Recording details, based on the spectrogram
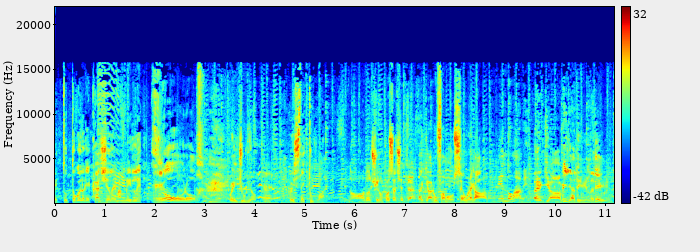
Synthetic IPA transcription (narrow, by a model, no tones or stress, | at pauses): ɛt̪ːut̪ːokwelːokekːat͡ʃːelalemamːelːe | ɛɔːɾo | wɛd͡ʒuːljo̰ɛkwest̪aɛt̪ːuːa̰ | nɔnont͡ʃinumpɔsːat͡ʃːet̪ːa̰ːɛɡːa̰nuɱfamoːsɛunreɡa̰ːlo | ɛnd̪omaːniɛɡjaviʎːad̪ilːd̪il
